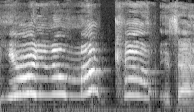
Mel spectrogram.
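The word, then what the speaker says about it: Monika: And it sounds like you already know Manka. Is that how you pronounce that?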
